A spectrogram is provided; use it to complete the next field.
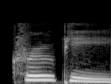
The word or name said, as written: croupiness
